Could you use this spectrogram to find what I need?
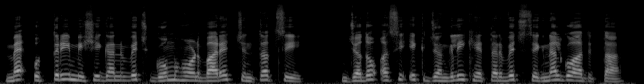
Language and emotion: Punjabi, fearful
